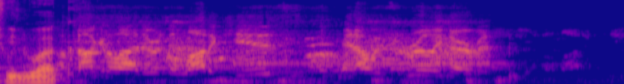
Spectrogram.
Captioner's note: TV sound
